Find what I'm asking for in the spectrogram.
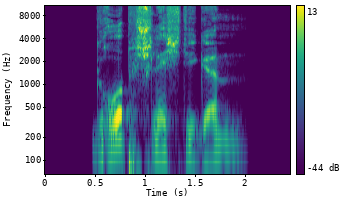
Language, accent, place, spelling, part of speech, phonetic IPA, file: German, Germany, Berlin, grobschlächtigem, adjective, [ˈɡʁoːpˌʃlɛçtɪɡəm], De-grobschlächtigem.ogg
- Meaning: strong dative masculine/neuter singular of grobschlächtig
